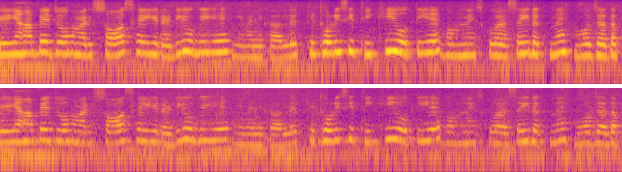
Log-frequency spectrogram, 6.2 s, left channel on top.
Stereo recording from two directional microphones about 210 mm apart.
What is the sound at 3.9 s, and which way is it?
Speech, 50° left (ahead or behind).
